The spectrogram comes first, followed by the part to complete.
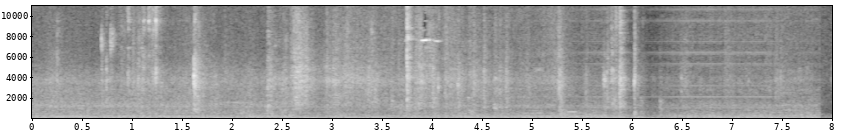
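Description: Elevator car in motion: a steady low rumble and hum with scattered clicks and rattles, cutting off abruptly near the end.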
